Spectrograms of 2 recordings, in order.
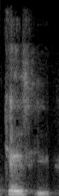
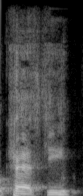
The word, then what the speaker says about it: Caskey: and follow case Caskey I I almost call him Casey I I asked him how to say his name correctly because the Pittsburgh gave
